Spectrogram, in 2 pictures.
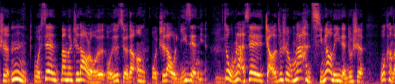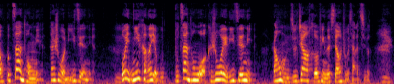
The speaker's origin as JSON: {"language": "Chinese", "country": "China", "said": "一方面是包装，一方面是我是大陆人"}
